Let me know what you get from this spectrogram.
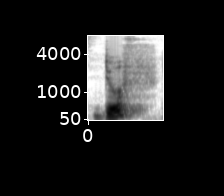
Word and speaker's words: Doof: I realize I've been pronouncing it very Australian as Doof. – Yeah, me too. – Doof, as they say it in the US.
